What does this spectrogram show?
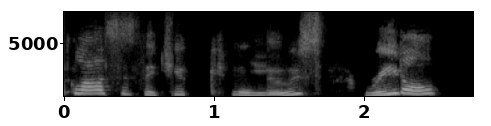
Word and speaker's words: Riedel: Riedel rhymes with needle, so it's the correct pronunciation.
